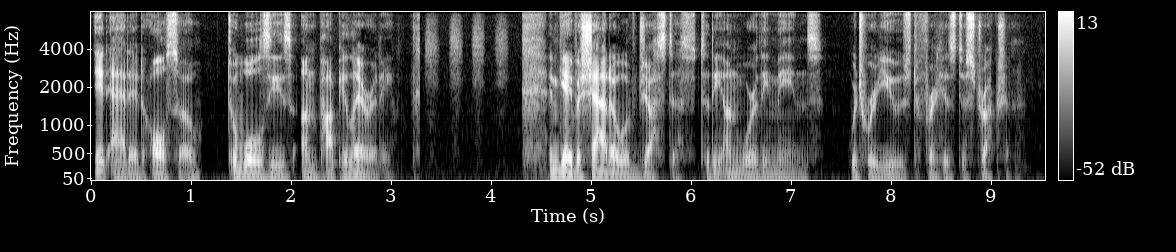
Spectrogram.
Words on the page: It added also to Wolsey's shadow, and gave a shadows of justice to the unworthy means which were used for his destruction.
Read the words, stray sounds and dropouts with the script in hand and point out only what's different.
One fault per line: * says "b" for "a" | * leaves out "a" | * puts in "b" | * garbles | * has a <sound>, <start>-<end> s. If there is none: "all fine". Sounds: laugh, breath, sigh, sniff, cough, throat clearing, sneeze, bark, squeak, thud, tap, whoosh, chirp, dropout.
* says "unpopularity" for "shadow"
* has a sniff, 3.3-4.2 s
* says "shadow" for "shadows"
